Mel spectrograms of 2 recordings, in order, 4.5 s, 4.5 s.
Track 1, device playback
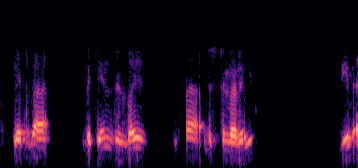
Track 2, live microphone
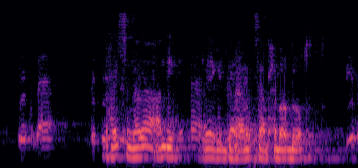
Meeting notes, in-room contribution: present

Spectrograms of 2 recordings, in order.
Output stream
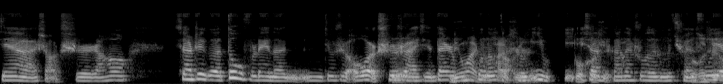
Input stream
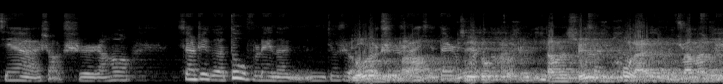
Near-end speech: present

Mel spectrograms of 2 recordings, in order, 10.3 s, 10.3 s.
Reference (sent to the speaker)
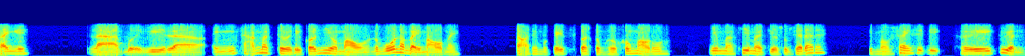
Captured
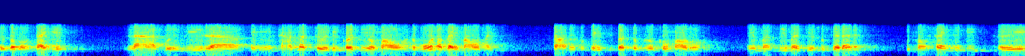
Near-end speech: none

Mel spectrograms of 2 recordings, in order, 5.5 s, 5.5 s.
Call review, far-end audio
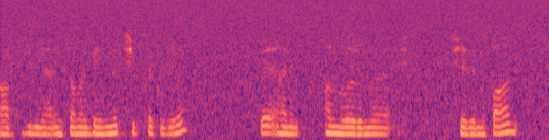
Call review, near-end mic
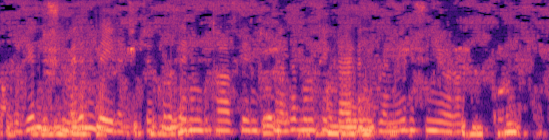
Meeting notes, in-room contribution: present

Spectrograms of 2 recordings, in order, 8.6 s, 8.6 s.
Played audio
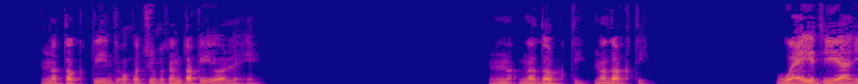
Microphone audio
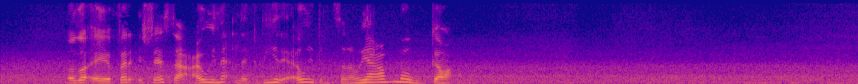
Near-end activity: present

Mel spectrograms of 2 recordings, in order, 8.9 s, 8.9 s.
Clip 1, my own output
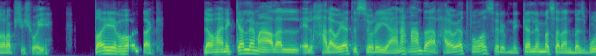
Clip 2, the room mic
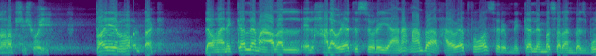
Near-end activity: none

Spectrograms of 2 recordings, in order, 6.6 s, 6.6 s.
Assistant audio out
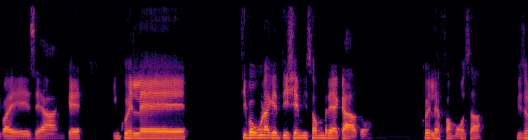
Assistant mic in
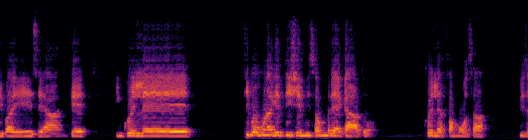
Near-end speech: none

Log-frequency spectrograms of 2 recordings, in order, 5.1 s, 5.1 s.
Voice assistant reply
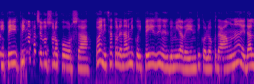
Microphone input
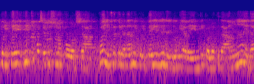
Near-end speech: none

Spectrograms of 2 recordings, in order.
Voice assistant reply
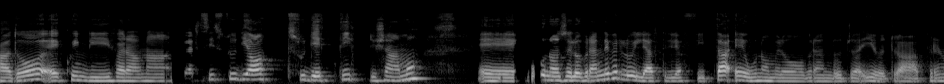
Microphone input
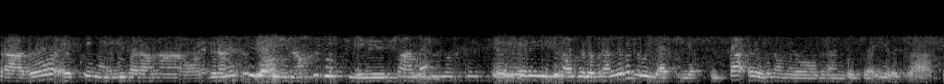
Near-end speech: present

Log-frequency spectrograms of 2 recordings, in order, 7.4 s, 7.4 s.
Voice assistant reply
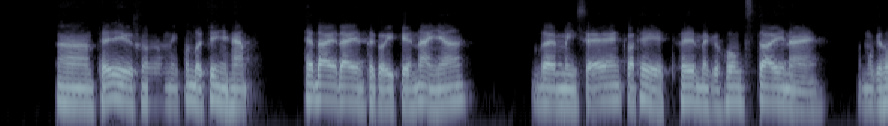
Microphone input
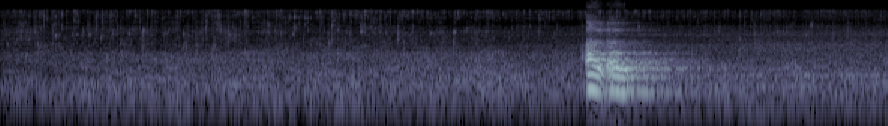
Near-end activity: present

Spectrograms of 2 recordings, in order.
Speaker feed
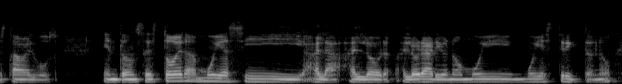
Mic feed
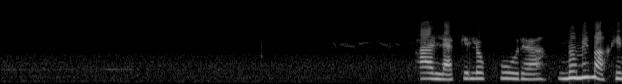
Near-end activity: present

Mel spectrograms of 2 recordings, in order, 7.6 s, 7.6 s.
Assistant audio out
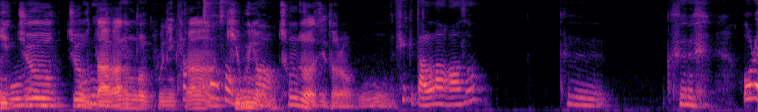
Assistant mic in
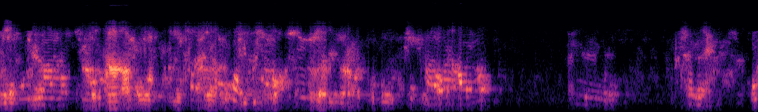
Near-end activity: none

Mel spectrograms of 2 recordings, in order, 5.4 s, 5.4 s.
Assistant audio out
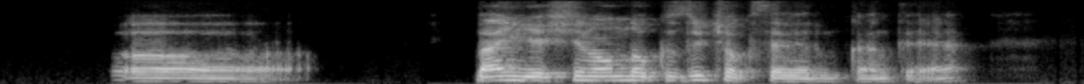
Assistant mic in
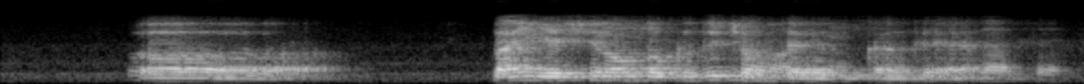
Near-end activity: present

